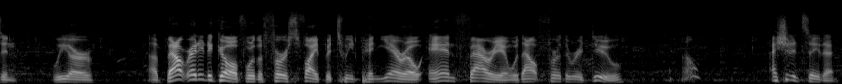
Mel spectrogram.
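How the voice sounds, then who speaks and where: A man's voice: medium pitch, bright, forceful tone. A man hosting a boxing broadcast with polished live sports commentary.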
